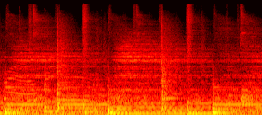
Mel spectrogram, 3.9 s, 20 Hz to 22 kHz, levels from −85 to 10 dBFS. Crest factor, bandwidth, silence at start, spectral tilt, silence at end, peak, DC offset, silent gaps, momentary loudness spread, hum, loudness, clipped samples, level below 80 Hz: 16 dB; 19.5 kHz; 0 s; -6.5 dB/octave; 0 s; -6 dBFS; under 0.1%; none; 3 LU; none; -25 LUFS; under 0.1%; -26 dBFS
